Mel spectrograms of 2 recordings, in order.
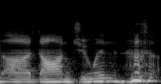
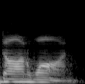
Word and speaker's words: Don Juan: famous poem is called Don juin is how he would have pronounced it it's on Don Juan um the famous Austrian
